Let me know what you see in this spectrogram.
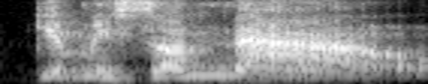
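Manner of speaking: rough, creaky, raspy cartoon villain voice. Speaker repeats a character voice to work out who it sounds like: Frieza-like villain voice. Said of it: "That's more like Frieza or something".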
